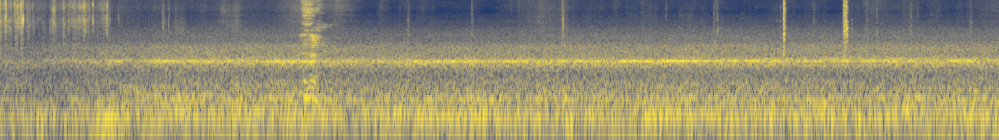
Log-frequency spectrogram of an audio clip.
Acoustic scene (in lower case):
car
